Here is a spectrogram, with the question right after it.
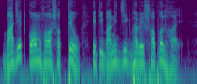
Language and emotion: Bengali, neutral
